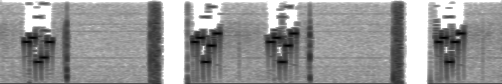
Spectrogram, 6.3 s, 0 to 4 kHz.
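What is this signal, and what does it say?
Five-tone selective call (ZVEI), heard as quick runs of five tones, tones of about 70 ms. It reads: 89138 89170 89170 89180
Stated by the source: ZVEI five-tone selective call received by SDR, code 89135, recorded by feuerwehr-orlamuende.org fire brigade.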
